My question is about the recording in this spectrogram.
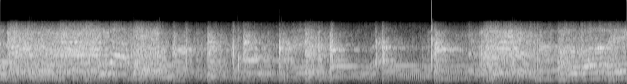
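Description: Live rockabilly band playing, with drum kit, upright double bass and guitar, in a muffled, lo-fi recording. The music thins out for about a second past the middle, and a sharp click cuts through at about four seconds in.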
